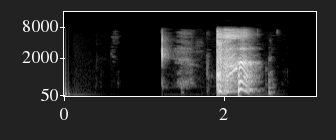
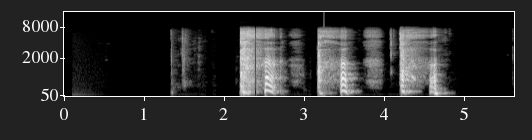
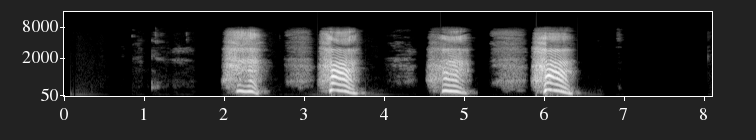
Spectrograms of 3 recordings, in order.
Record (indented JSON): {
  "cough_length": "3.2 s",
  "cough_amplitude": 28718,
  "cough_signal_mean_std_ratio": 0.29,
  "three_cough_length": "5.6 s",
  "three_cough_amplitude": 30061,
  "three_cough_signal_mean_std_ratio": 0.3,
  "exhalation_length": "8.1 s",
  "exhalation_amplitude": 29444,
  "exhalation_signal_mean_std_ratio": 0.33,
  "survey_phase": "beta (2021-08-13 to 2022-03-07)",
  "age": "65+",
  "gender": "Female",
  "wearing_mask": "No",
  "symptom_none": true,
  "smoker_status": "Never smoked",
  "respiratory_condition_asthma": false,
  "respiratory_condition_other": false,
  "recruitment_source": "REACT",
  "submission_delay": "1 day",
  "covid_test_result": "Negative",
  "covid_test_method": "RT-qPCR",
  "influenza_a_test_result": "Negative",
  "influenza_b_test_result": "Negative"
}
